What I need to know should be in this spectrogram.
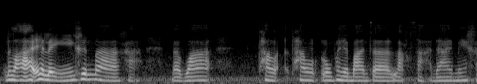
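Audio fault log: No faults found; the speech carries the usual call microphone processing, with the lowest bass trimmed by its high-pass and nothing above 8 kHz, both normal for that path.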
